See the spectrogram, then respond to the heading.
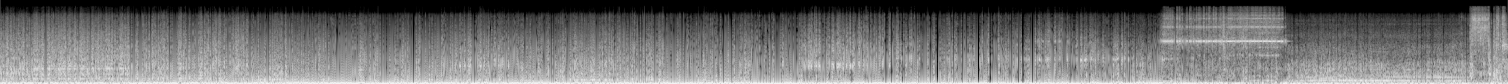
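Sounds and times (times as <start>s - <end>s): wind buffeting the microphone: 0.0s - 11.6s
sports car engine roar: 0.0s - 15.0s.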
